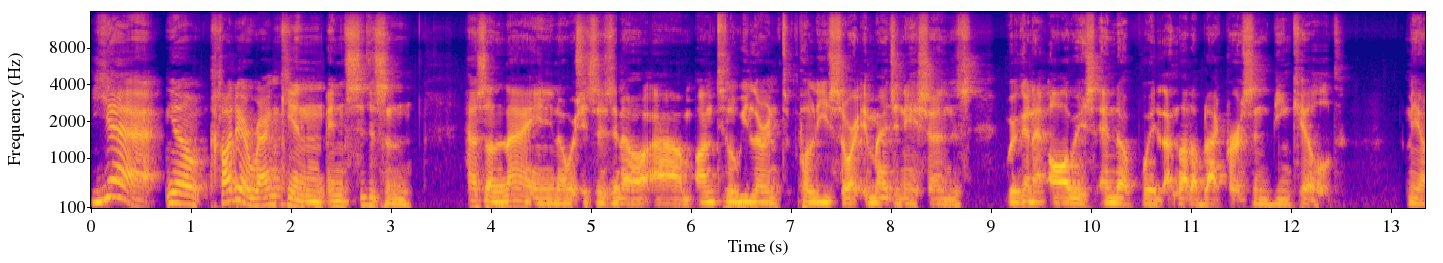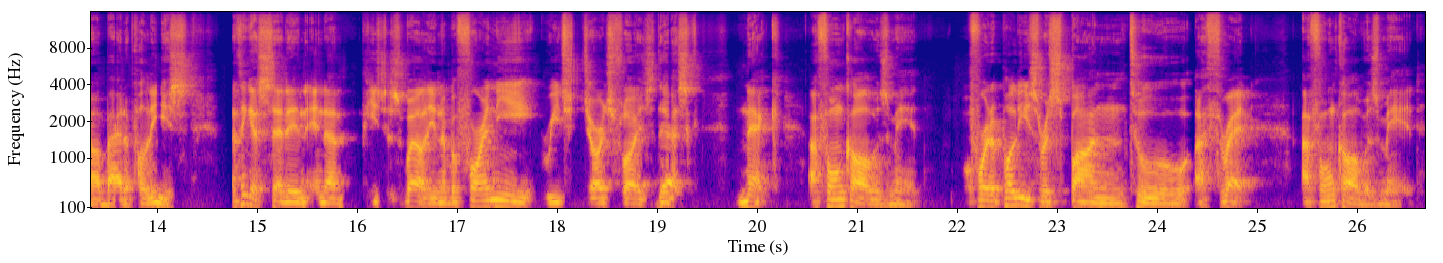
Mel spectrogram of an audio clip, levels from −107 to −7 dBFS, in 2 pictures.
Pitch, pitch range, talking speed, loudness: 95 Hz, 90-100 Hz, 175 wpm, -21 LUFS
